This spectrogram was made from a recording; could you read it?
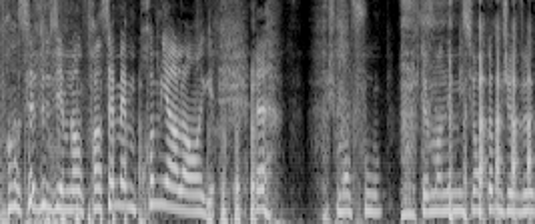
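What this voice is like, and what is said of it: Exotic-sounding accent in French. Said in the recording (French): “mon accent ... j'adore votre accent ... Je trouve ça très exotique”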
